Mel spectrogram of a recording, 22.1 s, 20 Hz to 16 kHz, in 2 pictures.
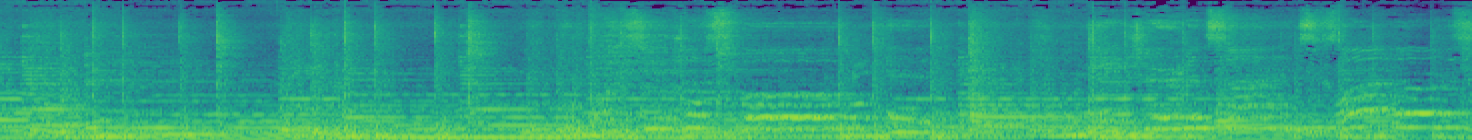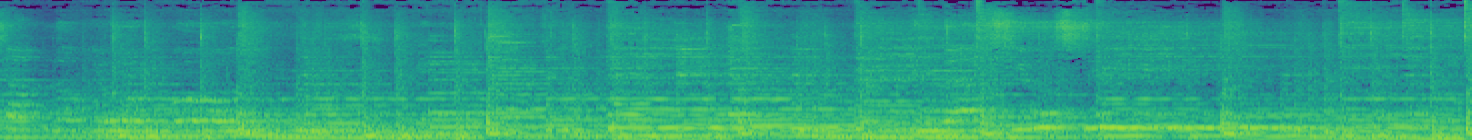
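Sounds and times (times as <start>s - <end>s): drum kit: 0.0s - 22.0s
electric bass: 0.0s - 22.0s
keyboard: 0.0s - 22.0s
women singing: 4.4s - 7.4s, 8.1s - 13.4s, 17.8s - 21.0s.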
